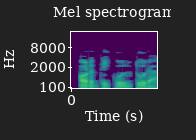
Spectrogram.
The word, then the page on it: horticultura: espagnol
